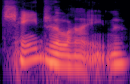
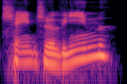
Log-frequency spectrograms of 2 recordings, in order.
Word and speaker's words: Changeline: People just like I'm French so I pronounce it changelene and usually people pronounce it this way but I always I'm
